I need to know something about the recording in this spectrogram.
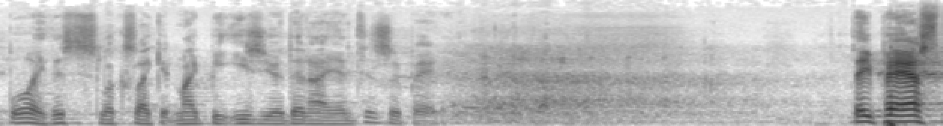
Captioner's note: laughter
